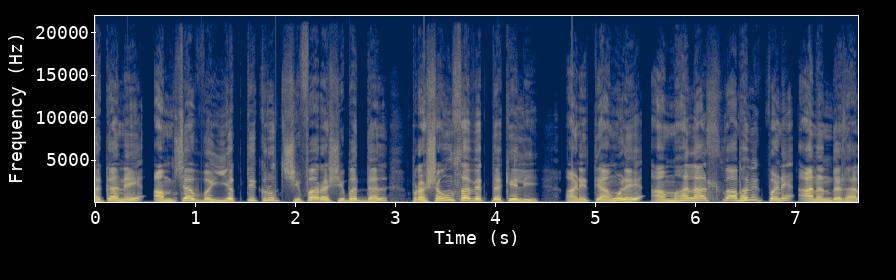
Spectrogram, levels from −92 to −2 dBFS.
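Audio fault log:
0.32–6.99 s, clock drift buffer slips: a regular click recurs every 0.74 s, about ten in all, each a brief tick over the speech. The steady spacing points to the likely cause: two devices on separate clocks, one running fast by around a tenth of a percent, so the buffer between them creeps until a short block of a few dozen samples is dropped or repeated, leaving a discontinuity in the waveform each time.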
